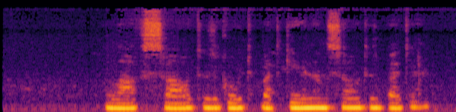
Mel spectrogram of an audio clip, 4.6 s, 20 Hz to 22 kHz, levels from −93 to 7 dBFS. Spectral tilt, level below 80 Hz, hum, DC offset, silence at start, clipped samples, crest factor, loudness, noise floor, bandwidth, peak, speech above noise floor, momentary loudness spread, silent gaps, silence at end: -6 dB/octave; -42 dBFS; none; under 0.1%; 1.05 s; under 0.1%; 12 dB; -16 LUFS; -52 dBFS; 16.5 kHz; -4 dBFS; 37 dB; 10 LU; none; 0.25 s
